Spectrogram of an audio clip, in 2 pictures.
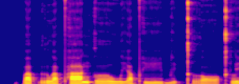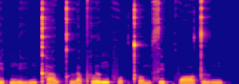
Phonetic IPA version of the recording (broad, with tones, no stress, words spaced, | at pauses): pa˦˥p̚ru˧a̯ pʰaː˥˩ŋkɤː˧ wi˦˥a̯pʰiː˥˩bi˥˩ʔ kʰrɔː˩˦kʰli˥˩t̚ niː˩˦ŋtʰa˩˦wkʰɯ˨˩a̯ pʰlɯ˥˩ŋ fo˨˩k̚tʰo˨˩msi˥˩t̚ fɔː˧tɯ˧ŋ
